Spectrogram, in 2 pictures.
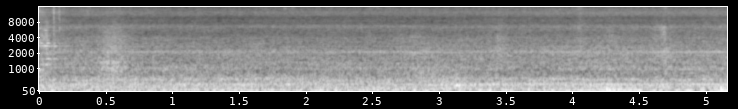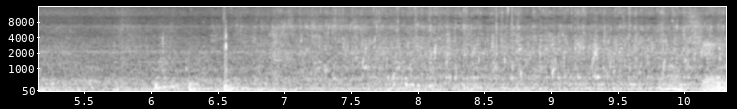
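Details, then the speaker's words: Blowdown of the low water cutoff on an older boiler with an intermittent control board problem (contactor suspected): steady rushing, trickling water draining freely and clean, no spitting or knocking; normal blowdown. "let's blow it down um this should be our low water cut off"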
